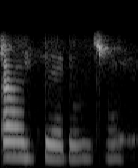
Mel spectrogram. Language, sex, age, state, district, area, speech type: Tamil, female, 18-30, Tamil Nadu, Namakkal, rural, conversation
